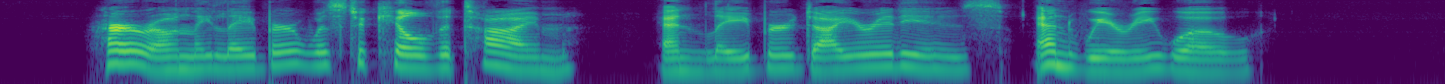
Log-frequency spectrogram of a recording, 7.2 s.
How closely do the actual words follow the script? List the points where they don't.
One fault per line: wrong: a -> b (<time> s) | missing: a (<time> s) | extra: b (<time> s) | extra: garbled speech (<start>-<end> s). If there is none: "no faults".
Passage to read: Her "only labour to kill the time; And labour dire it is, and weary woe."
extra: was (1.5 s)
